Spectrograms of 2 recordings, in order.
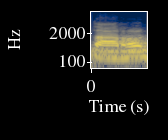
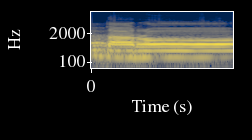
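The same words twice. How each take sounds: First: The final vowel is short. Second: The final vowel is drawn out long. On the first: The speaker calls it right. "dibaca pendek" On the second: The speaker calls it wrong. "Tidak boleh dibaca pan. Jadi jangan dibaca taro"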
